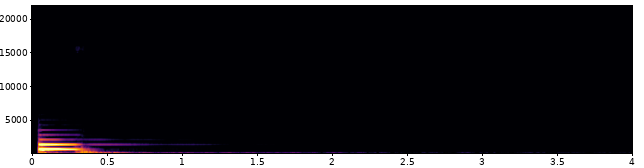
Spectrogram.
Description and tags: acoustic piano tone
acoustic, piano, wood, realistic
